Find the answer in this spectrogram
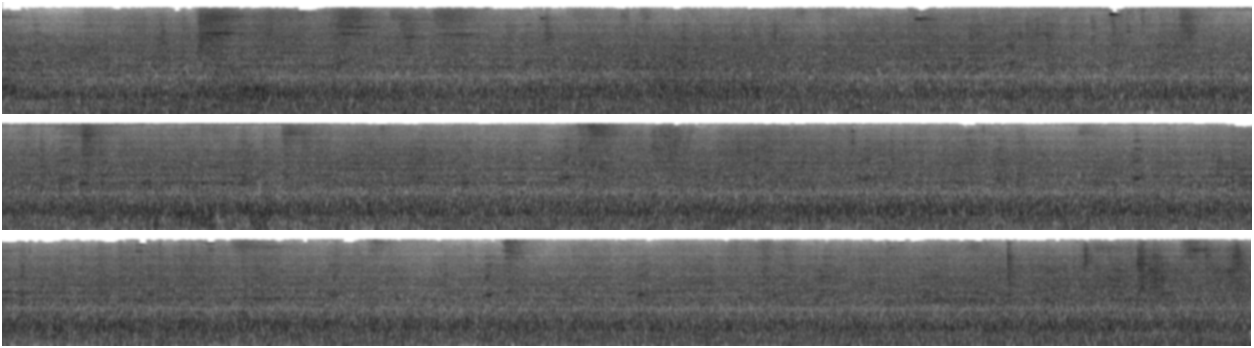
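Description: Intermodal freight train's cars rolling steadily across a steel trestle bridge: a continuous rumble of wheels on rail with occasional clicks over the joints.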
